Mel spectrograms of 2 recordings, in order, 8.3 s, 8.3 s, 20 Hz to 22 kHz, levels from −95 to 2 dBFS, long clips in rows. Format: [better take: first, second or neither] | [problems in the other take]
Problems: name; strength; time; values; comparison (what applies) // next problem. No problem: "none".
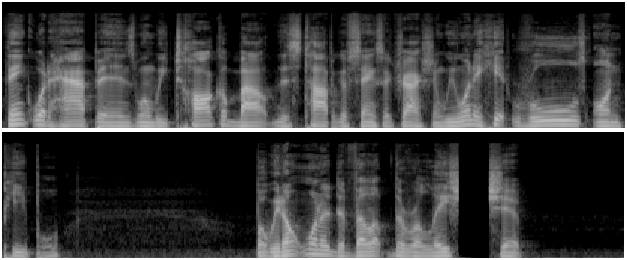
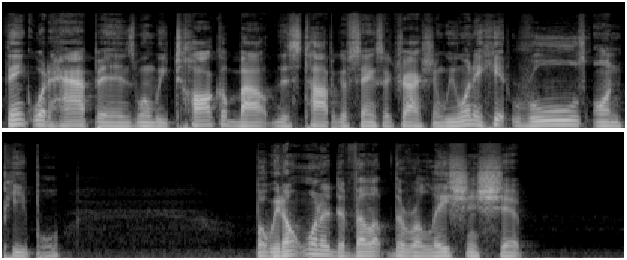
second | audio cutting out; at 7 s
